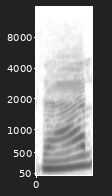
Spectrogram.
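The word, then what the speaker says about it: ذال: এরপরে দেখেন জাল এই জাল এবং খা এই দুটোর উচ্চারণ সেইম উচ্চারণ স্থান সেম উচ্চারণ স্থান সেম কিভাবে আমরা ফা উচ্চারণ করেছি জীবটাকে বের করে দাঁতের সাথে লাগিয়ে বাতাস বের করে পাতলা করে ঠিক একইভাবে আমরা এটাও এভাবে উচ্চারণ করব জীবটাকে বের করেন প্রথমে সামনের যে দাঁত রয়েছে সেটার সাথে লাগান এবং পাতলা করে বাতাস বের করে জাল হা অবশ্যই জিব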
